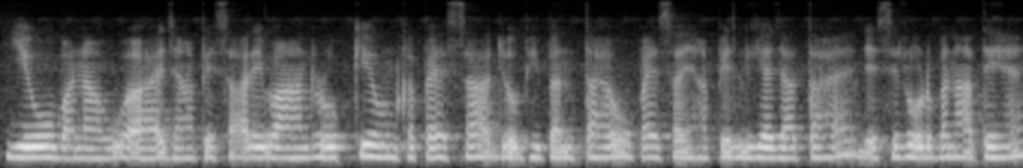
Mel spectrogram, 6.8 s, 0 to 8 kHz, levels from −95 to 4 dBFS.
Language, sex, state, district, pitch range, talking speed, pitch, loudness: Hindi, female, Bihar, West Champaran, 185-195 Hz, 245 wpm, 190 Hz, -17 LUFS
